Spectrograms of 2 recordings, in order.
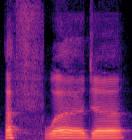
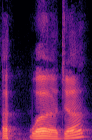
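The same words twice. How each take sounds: First: The f sound has a little breath flowing. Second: The f sound is short with no breath. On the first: The speaker calls it right. "the fa will have a little bit of breath and sound flowing" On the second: The speaker calls it wrong. "you won't say afwaja"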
